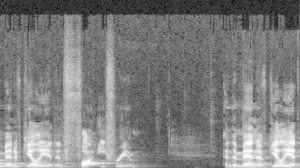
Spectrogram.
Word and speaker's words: Ephraim: that time 42,000 of Ephraim jeffa judged Israel six years then jeffa the gileadite died and was was buried in one of the cities of Gilead forgive me okay Ephraim is the Hebrew pronunciation and when I'm working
